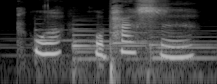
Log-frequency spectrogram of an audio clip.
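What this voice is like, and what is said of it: Quiet, small hesitant voice. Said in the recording (Chinese): “小声说”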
